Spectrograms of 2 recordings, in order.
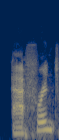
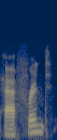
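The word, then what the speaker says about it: afferent: of the two eent afren with an A and Efren with an E so a a a afren Efren e again they're not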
